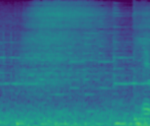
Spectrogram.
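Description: Dragon Cash Golden Century slot machine playing its free-game music and electronic sound effects as the reels spin and stop, with a steady electronic tone and a hiss through the first second.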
